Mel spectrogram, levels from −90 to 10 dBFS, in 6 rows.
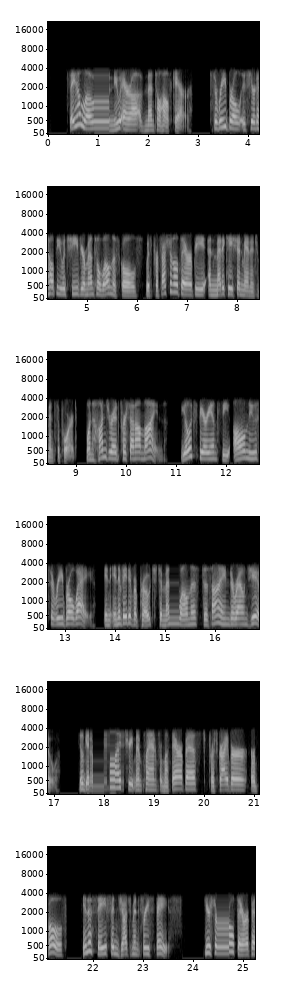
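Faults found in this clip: Packet loss with last packet repeated: receiver lost packets and replayed the last one until new packets arrived, at 0.94–1.22 s (280 ms), 15.12–15.28 s (160 ms), 17.68–18.48 s (480 ms scattered across 800 ms, longest run 200 ms), and 24.5–24.72 s (220 ms). Robotic stutter buzzing near 50 Hz, which fits 20 ms packets. All of this sits over the G.711 A-law path's narrow 250 Hz to 3.4 kHz telephone band.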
